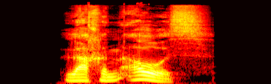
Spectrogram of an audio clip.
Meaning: inflection of auslachen: 1. first/third-person plural present 2. first/third-person plural subjunctive I
- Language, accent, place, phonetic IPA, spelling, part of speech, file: German, Germany, Berlin, [ˌlaxn̩ ˈaʊ̯s], lachen aus, verb, De-lachen aus.ogg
